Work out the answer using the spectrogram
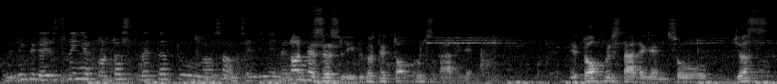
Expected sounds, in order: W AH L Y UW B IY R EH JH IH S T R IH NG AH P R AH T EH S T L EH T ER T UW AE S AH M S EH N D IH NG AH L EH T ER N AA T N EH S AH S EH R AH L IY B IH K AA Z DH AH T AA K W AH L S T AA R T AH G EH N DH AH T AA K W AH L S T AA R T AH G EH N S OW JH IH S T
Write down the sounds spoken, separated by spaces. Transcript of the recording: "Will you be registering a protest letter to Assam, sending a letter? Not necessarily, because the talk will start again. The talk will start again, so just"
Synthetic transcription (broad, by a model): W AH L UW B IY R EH IH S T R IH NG AH P R AH T EH S T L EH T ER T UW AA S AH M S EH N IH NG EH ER N AA T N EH S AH S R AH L IY B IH K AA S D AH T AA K W AH L S T AA T AH G EH N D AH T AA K W AH L S T AA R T AH G EH N S OW JH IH S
